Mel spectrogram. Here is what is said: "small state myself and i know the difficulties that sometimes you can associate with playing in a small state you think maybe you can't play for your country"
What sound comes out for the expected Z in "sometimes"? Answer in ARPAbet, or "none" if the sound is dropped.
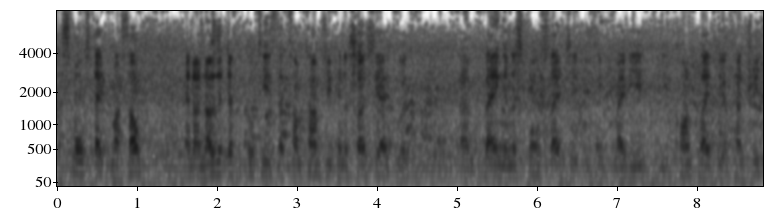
Z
